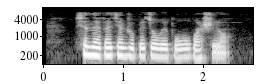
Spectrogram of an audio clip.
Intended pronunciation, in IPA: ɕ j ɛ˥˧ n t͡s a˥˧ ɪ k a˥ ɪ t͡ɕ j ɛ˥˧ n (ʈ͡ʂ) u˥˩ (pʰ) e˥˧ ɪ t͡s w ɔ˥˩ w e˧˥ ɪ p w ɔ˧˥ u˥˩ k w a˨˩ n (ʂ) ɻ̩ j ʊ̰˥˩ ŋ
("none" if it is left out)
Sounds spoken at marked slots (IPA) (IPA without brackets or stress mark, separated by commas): ʈ͡ʂ, p, ʂ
